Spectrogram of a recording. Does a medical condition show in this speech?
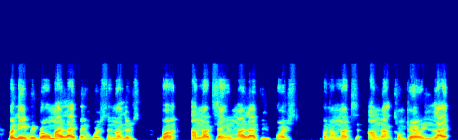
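Yes: cerebral palsy; mild.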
